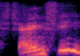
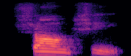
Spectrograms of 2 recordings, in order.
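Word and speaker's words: Shang-Chi: my name is probably she's like shang shi no shong shi he tells her i pronounce his name correctly and then that's how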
